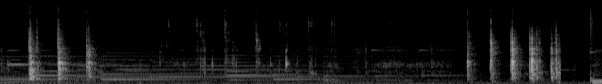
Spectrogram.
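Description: Background music with sharp plastic taps of toy figurines knocked against a shelf as they are moved by hand. There are three taps in the first second, then a quick run of about six near the end once the music has faded.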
